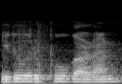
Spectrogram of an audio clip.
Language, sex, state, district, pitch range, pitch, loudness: Tamil, male, Tamil Nadu, Kanyakumari, 120-135 Hz, 135 Hz, -13 LUFS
